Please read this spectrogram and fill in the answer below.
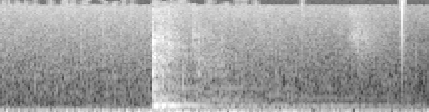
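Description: A low steady hum from the old recording, then about three quarters of a second in a single sudden struck note or knock that rings on at a low pitch and fades.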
